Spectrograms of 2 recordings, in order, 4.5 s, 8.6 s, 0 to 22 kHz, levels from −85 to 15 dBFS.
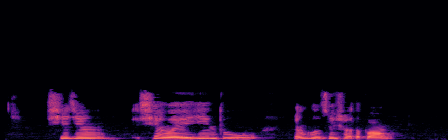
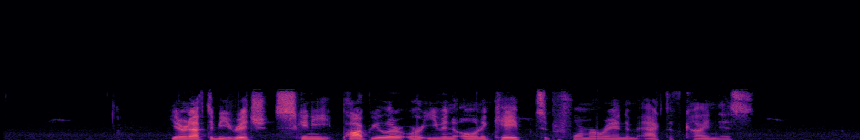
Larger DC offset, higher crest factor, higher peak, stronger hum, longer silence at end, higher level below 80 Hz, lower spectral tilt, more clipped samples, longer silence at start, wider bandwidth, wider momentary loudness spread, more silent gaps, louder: neither; second, 18 dB vs 28 dB; about the same, -2 dBFS vs -2 dBFS; neither; second, 0.55 s vs 1.1 s; first, -64 dBFS vs -70 dBFS; about the same, -4 dB/octave vs -3.5 dB/octave; neither; second, 0.5 s vs 1.7 s; about the same, 7.8 kHz vs 8.4 kHz; second, 12 LU vs 15 LU; neither; first, -18 LUFS vs -28 LUFS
